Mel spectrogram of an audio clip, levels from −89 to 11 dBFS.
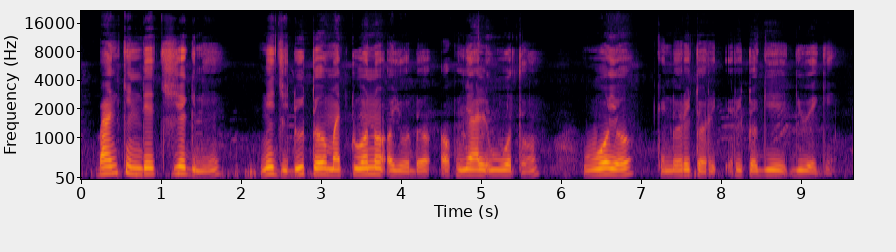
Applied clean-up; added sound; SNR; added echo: none; none; none; none.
